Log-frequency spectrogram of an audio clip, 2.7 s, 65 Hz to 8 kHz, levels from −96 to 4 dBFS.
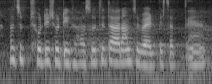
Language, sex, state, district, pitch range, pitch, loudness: Hindi, female, Bihar, Kishanganj, 200-240 Hz, 225 Hz, -31 LUFS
